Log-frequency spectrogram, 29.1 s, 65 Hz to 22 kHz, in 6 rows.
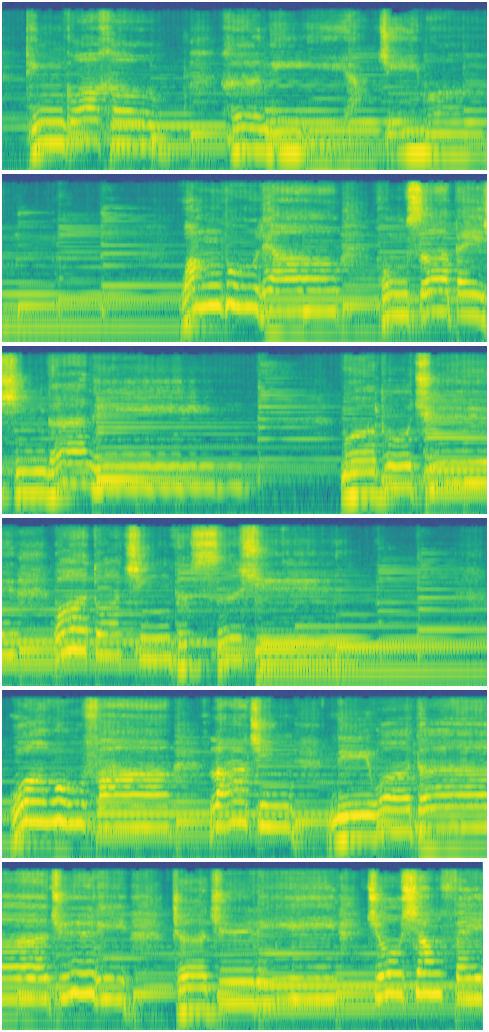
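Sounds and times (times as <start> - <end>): acoustic guitar strummed: 0.0 - 29.0
man singing a slow ballad: 0.0 - 29.0.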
